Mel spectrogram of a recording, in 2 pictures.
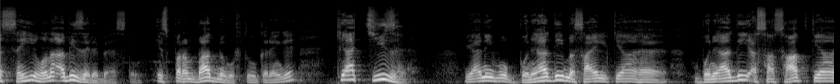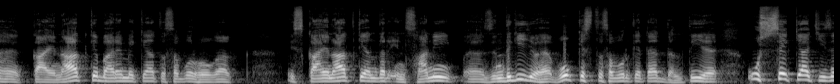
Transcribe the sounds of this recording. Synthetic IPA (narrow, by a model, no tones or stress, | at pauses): sɐɦiɦoːnaɐbʱizeːɾḛbɛ̰ːəsnɐ̰ɦĩɪspɐɾɦɐmbaːd̪mẽɡʊft̪əɡukɐɾẽːŋɡeː | kjaːt͡ʃiːzɦɛ̰̃ː | jaːniʋobʊnijaːd̪imɐsaːɪlkjãɦɛ̃ː | bʊnijaːd̪iɐsaːsaːt̪kjãɦɛ̃kaːɪnaːt̪kebaːɾemẽkjaːt̪ɐsəʋːʊɾɦoːɡa | ɪskaːɪnaːt̪keɐ̃nd̪əɾɪnsaːnizɪ̃nd̪əɡid͡ʒoːɦɛʋokɪst̪ɐsəʋːʊɾket̪ɛɦt̪̚d̪ɐlt̪iɦɛː | ʊsːekjaːt͡ʃiːzẽ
